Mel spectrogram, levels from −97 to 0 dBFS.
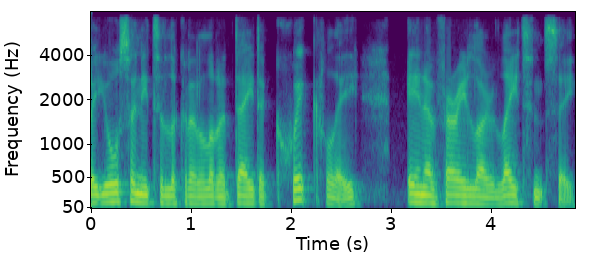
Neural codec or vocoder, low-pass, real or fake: none; 7.2 kHz; real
